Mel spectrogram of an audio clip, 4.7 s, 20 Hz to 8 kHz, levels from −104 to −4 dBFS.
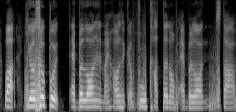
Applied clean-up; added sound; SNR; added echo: none; none; none; none.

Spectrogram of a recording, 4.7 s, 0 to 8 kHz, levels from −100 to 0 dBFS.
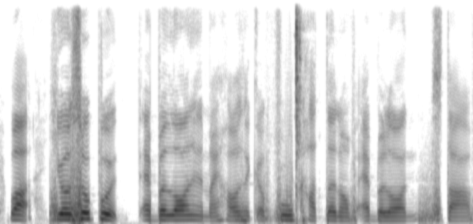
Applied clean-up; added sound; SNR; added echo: neural mask model Resemble Enhance denoiser.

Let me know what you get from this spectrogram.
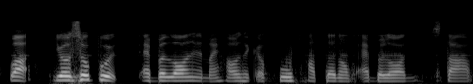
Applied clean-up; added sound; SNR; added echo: neural separator model SepFormer DNS4.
